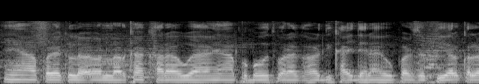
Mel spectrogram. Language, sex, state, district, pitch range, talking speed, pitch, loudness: Hindi, male, Haryana, Charkhi Dadri, 100-105 Hz, 275 wpm, 100 Hz, -16 LUFS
